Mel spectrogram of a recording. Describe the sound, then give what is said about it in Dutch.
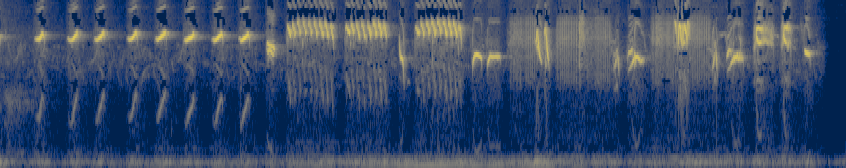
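Bluethroat song: a run of about ten evenly spaced, ringing notes, then a faster, varied stretch of buzzy trills and sharp chirps. Clear, with no voices. “Ik ga, zal ik het geluid nog even een keertje laten horen?”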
